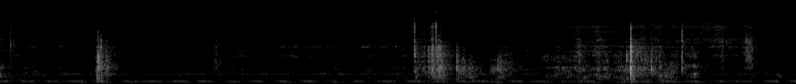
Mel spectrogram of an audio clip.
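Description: Long acrylic nails grip and turn the white pages of an open paper notebook while fingertips rub across the paper. Sharp, bright nail clicks and page snaps stand out against soft, papery rustling and rubbing. A faint steady low hum sits underneath throughout.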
